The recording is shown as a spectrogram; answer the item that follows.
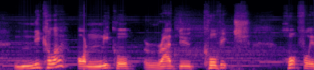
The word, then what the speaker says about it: Nikola: So, my name is Nicola and the surname is Radikovich. So, whoever else is listening now, he knows how to pronounce it.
